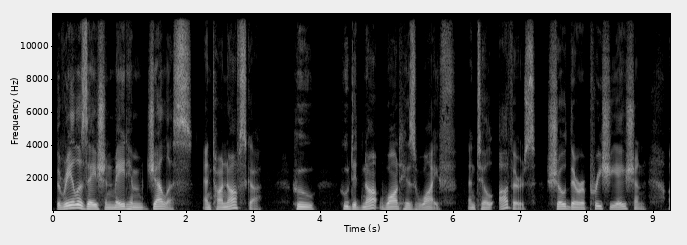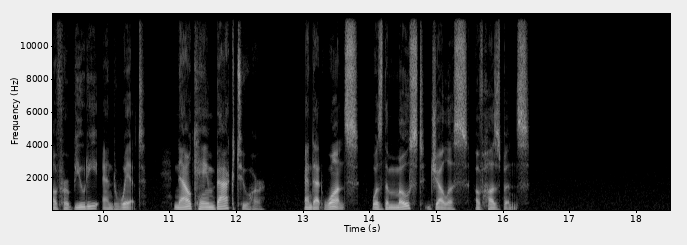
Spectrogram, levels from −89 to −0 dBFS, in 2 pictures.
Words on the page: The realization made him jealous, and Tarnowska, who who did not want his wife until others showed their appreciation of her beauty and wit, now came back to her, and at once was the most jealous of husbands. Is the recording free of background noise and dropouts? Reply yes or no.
yes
